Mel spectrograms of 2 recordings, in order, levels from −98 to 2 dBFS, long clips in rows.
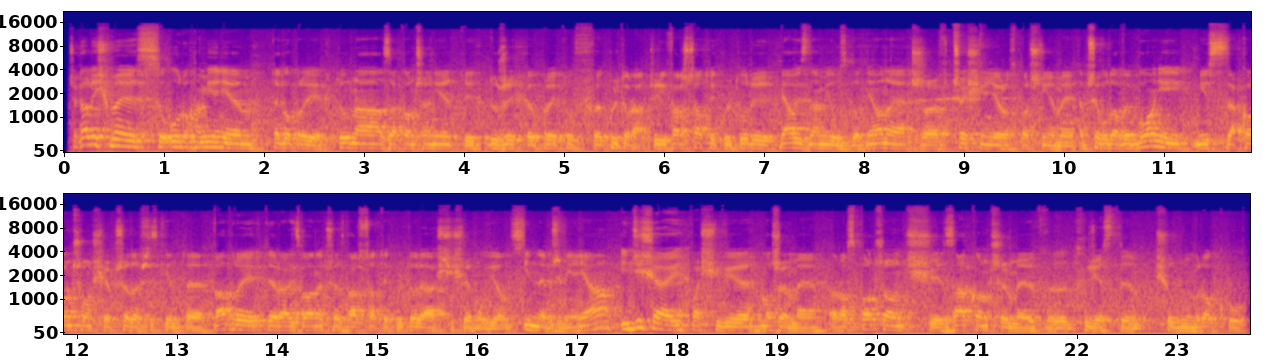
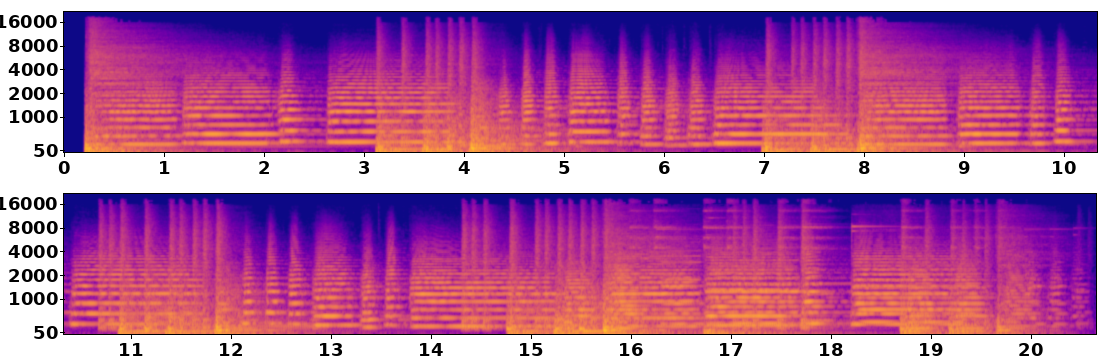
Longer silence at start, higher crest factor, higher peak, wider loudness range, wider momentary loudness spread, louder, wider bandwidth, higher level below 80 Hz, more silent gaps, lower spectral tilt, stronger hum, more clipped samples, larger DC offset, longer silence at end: second, 0 s vs 0.2 s; second, 10 dB vs 20 dB; second, -6 dBFS vs -2 dBFS; about the same, 1 LU vs 3 LU; second, 3 LU vs 7 LU; first, -16 LUFS vs -22 LUFS; second, 16 kHz vs 19 kHz; second, -46 dBFS vs -32 dBFS; neither; about the same, -5 dB/octave vs -5.5 dB/octave; neither; neither; first, 2% vs under 0.1%; about the same, 0 s vs 0.1 s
